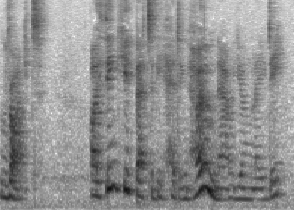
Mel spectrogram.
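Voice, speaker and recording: A woman voicing a kindly, wise old man who talks gently in an old-fashioned way, in an echoey room. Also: fairly low pitch, big pitch swings, a little slow. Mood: cheerful.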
